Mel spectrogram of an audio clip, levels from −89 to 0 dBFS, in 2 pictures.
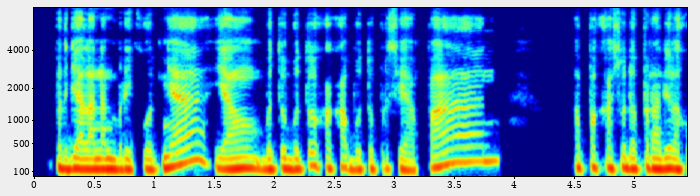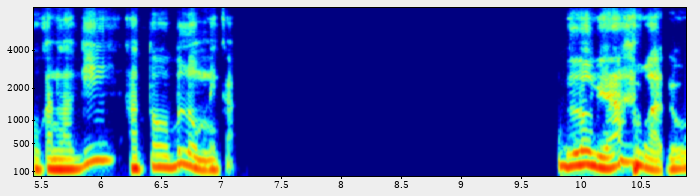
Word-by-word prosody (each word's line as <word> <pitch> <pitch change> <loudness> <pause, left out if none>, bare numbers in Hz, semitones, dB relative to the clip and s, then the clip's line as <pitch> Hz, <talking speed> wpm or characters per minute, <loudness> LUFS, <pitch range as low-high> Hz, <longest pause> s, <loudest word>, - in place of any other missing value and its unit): perjalanan 130 -3 +4
berikutnya, 145 - 0
yang 140 0 +2
betul-betul 130 +5 0
Kakak 145 +1 -5
butuh 125 +1 -3
persiapan? 155 - -3 0.8
Apakah 150 0 -3
sudah 140 -1 +1
pernah 140 0 +3
dilakukan 135 -1 +2
lagi 210 - -1
atau 150 +2 -1
belum 165 -6 -1
nih 125 0 -4
Kak? - - -37 2.7
Belum 175 +3 +3
ya? 145 +1 +3 0.2
Waduh! 130 +1 -3
140 Hz, 105 wpm, -19 LUFS, 130-160 Hz, 2.7 s, perjalanan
